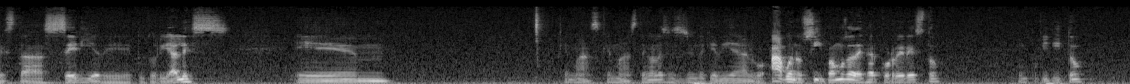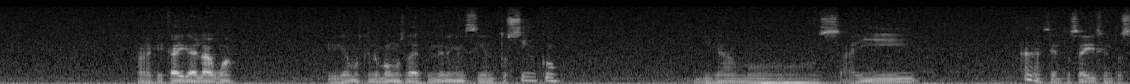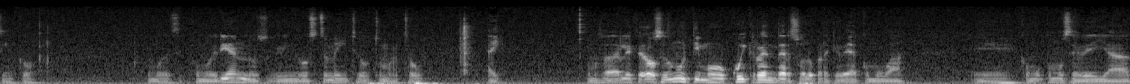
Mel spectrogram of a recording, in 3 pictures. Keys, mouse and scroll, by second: 1.3-1.9 scroll down 4, 2.6-4.9 middle drag, 6.2 click, 16.4 click, 20.0 KP_0, 21.9-22.2 scroll up 2, 24.2 F12.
